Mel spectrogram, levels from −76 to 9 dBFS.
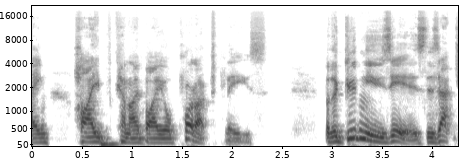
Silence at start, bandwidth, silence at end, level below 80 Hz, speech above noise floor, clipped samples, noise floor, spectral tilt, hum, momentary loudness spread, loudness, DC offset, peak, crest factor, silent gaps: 0 s; 19 kHz; 0 s; -38 dBFS; 38 dB; under 0.1%; -55 dBFS; -5 dB/octave; none; 12 LU; -18 LUFS; under 0.1%; -4 dBFS; 14 dB; none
